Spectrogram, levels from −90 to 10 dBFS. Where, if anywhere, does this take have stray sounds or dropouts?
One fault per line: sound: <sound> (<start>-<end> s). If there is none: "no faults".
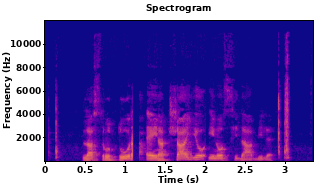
sound: dropout (1.1-1.2 s)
